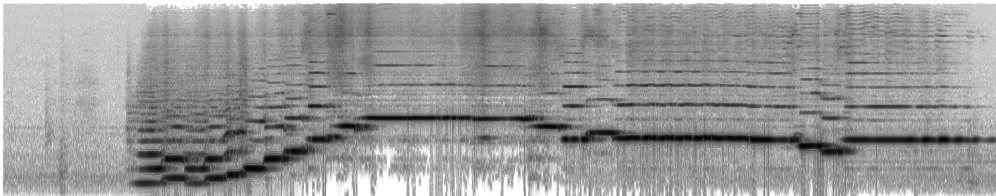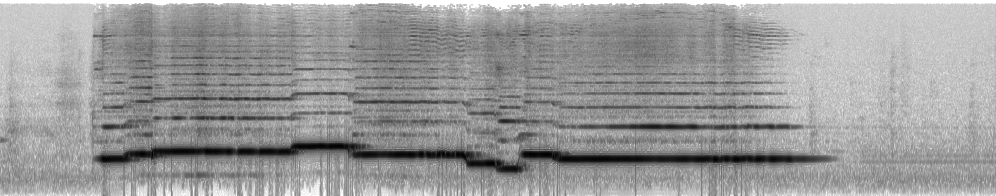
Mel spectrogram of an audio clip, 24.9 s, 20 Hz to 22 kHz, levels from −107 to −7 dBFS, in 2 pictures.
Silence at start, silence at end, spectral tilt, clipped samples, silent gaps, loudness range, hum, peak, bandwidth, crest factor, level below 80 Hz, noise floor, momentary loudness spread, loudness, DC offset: 1.65 s; 2.2 s; 0.5 dB/octave; under 0.1%; none; 6 LU; none; -4 dBFS; over 20 kHz; 12 dB; -74 dBFS; -57 dBFS; 5 LU; -14 LUFS; under 0.1%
